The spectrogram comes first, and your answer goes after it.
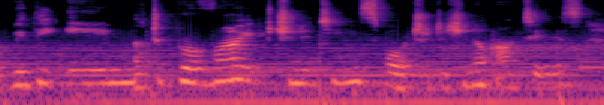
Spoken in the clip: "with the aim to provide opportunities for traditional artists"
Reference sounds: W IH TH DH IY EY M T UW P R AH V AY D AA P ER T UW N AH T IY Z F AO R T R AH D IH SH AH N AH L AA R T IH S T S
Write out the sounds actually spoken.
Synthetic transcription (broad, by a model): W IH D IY EY M T UW P R AH V AY D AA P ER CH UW N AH T IY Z F AO R T R AH D IH SH AH N AH L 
